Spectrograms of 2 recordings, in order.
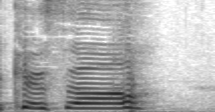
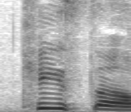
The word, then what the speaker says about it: Kiesel: Hi, Kissel. Kiesel, I believe, is the correct way to say that.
